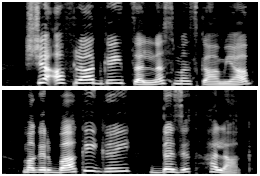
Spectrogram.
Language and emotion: Kashmiri, neutral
